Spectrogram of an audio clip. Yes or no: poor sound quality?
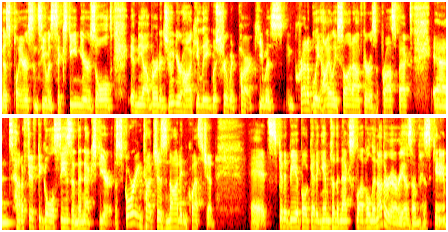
no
